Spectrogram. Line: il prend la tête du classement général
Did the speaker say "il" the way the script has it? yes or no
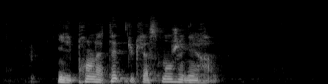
yes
